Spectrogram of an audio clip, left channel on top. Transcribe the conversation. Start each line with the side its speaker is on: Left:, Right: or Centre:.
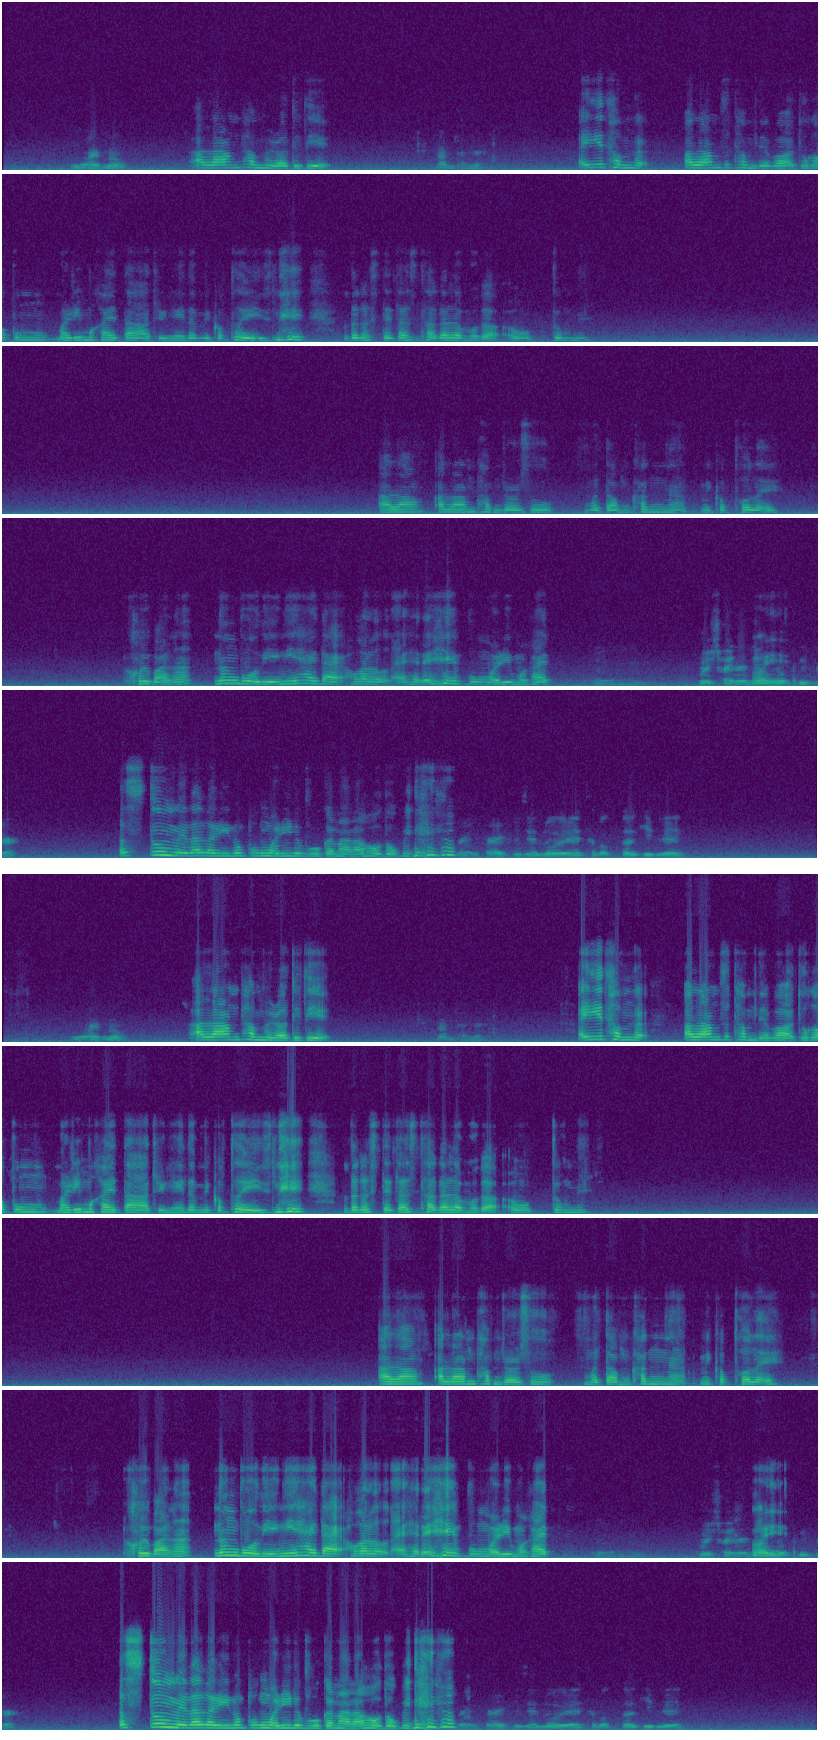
Left: ꯍꯥꯏꯔꯕꯣ
Right: ꯑꯂꯥꯔꯝ ꯊꯝꯕꯤꯔꯣ ꯑꯗꯨꯗꯤ
Left: ꯌꯥꯝꯝ ꯊꯝꯃꯦ
Right: ꯑꯩꯗꯤ ꯊꯝꯗ ꯑꯂꯥꯔꯝꯁꯨ ꯊꯝꯗꯦꯕ ꯑꯗꯨꯒ ꯄꯨꯡ ꯃꯔꯤ ꯃꯈꯥꯏ ꯇꯥꯗ꯭ꯔꯤꯉꯩꯗ ꯃꯤꯀꯞ ꯊꯣꯛꯛꯏꯁꯤꯅꯦ ꯑꯁꯇꯦ ꯇꯁ
Left: ꯎꯝ
Right: ꯊꯥꯒꯠꯂꯝꯃꯒ ꯑꯃꯨꯛ ꯇꯨꯝꯃꯤ ꯑ ꯑꯂꯥꯔꯝ ꯊꯝꯗ꯭ꯔꯁꯨ ꯃꯇꯝ ꯈꯪꯅ ꯃꯤꯀꯞ ꯊꯣꯛꯂꯛꯑꯦ ꯑꯩꯈꯣꯏꯕꯥꯅ ꯅꯪꯕꯣꯜ ꯌꯦꯡꯉ ꯍꯥꯏꯇꯥ ꯍꯧꯒꯠꯂꯛ ꯂ ꯍꯥꯏꯔꯛꯑꯦ ꯄꯨꯡ ꯃꯔꯤꯃ
Left: ꯎꯝ ꯅꯣꯏ ꯁꯥꯏꯅꯗꯤ
Right: ꯍꯣꯏ
Left: ꯍꯧꯔꯛꯈꯤꯗ꯭ꯔꯥ
Right: ꯑꯁ ꯎꯃꯦ ꯆꯂ ꯀꯔꯤꯅꯣ ꯄꯨꯡ ꯃꯔꯤꯗꯕꯨ ꯀꯅꯥꯅ ꯍꯧꯗꯣꯛꯄꯤꯗꯣꯏꯅꯣ
Left: ꯅꯣꯏ ꯁꯥꯏꯁꯤꯁꯨ ꯂꯣꯏꯔꯦ ꯊꯕꯛ ꯐꯈꯤꯗ꯭ꯔꯦ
